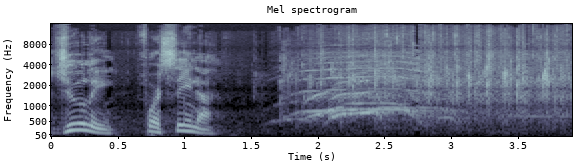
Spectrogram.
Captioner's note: applause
